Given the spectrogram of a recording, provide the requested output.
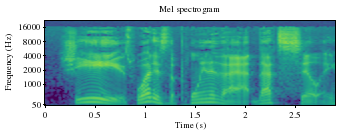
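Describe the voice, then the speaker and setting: A man's fairly high voice with vocal fry and very wide pitch swings. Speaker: podcast host. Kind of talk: casual banter podcast. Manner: chatty, interrupts and overlaps.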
